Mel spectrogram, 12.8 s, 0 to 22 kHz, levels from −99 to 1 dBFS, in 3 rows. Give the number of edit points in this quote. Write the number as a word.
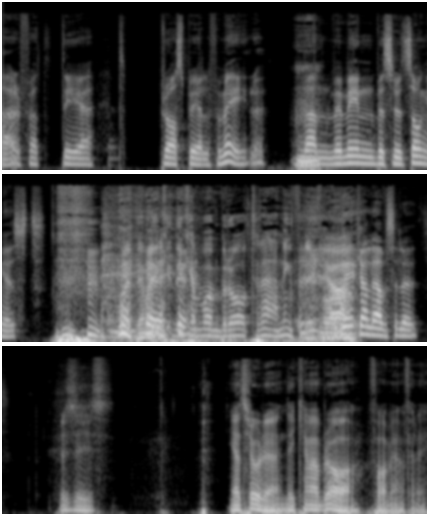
three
